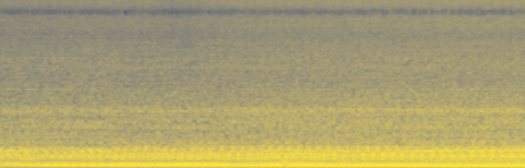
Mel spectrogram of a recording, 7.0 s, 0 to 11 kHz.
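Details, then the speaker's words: 2007 Mustang GT with swapped Coyote V8, no control pack, first start-up with custom exhaust: steady even burble at idle, smooth low rumble, no misses, ticks or knocks; sounds healthy. "sounds really good"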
